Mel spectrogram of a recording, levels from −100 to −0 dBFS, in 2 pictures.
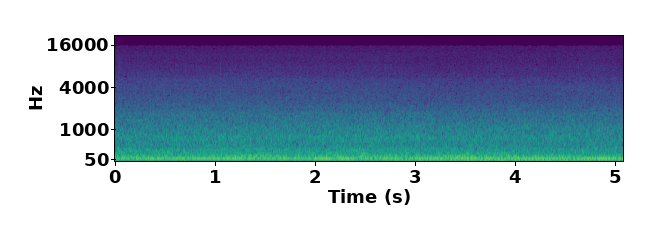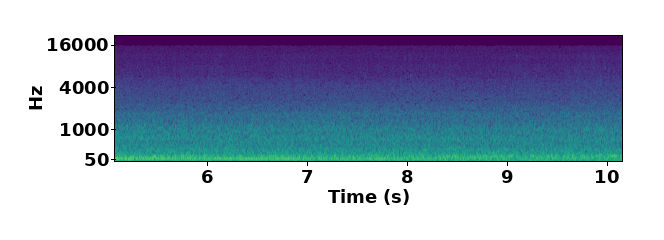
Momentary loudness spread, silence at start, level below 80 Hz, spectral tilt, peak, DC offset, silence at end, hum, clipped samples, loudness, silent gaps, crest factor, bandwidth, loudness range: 6 LU; 0 s; -42 dBFS; -9 dB/octave; -20 dBFS; under 0.1%; 0 s; none; under 0.1%; -33 LUFS; none; 12 dB; 5.8 kHz; 4 LU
